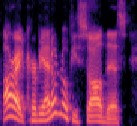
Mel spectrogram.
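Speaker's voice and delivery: usual speaking voice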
